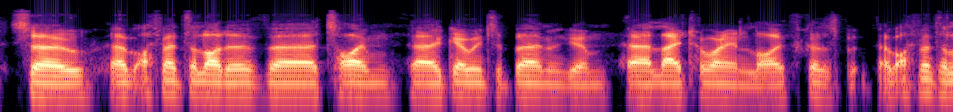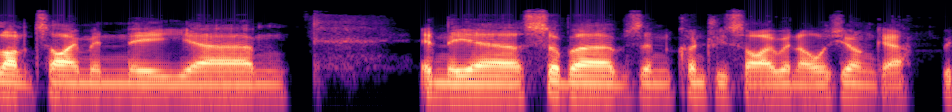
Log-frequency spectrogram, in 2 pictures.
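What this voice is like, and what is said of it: West Midlands English accent. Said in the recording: “as you can tell from my accent, I grew up in the West Midlands”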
